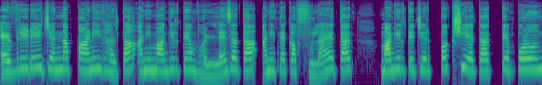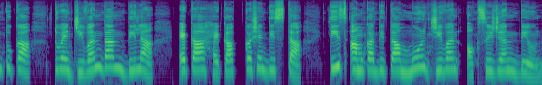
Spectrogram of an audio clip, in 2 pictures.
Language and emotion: Goan Konkani, neutral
